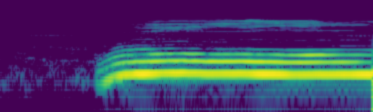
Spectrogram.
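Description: After a brief silence, a human voice imitates an eerie ghost-wolf howl coming from a cave, read aloud in a children's story: one loud, long tone that swoops upward and then holds steady and unbroken to the end.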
